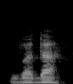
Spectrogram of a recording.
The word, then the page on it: вода: [vɐ.ˈda]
